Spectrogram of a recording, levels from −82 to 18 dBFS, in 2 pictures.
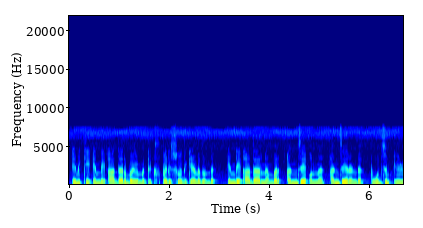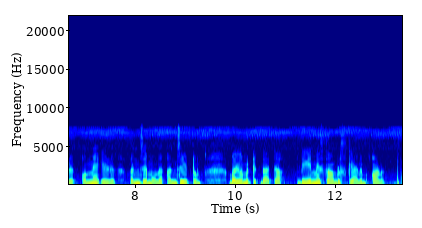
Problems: none marked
